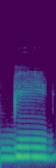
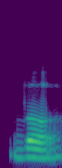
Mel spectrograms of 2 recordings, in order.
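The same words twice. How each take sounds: First: It is said as the full letter name. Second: It is said as a short bare consonant sound. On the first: The speaker calls it wrong. "don't read like" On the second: The speaker calls it right. "No, it's"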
